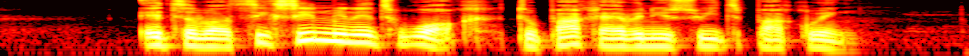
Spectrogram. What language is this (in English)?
English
